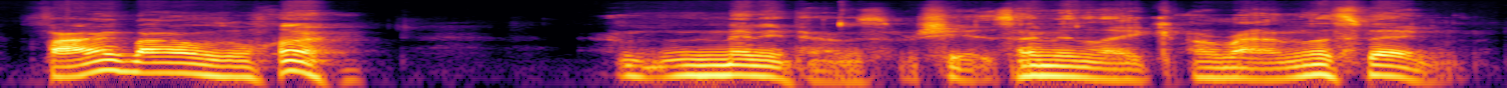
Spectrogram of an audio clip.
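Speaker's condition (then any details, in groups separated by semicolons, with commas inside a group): Brain injury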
